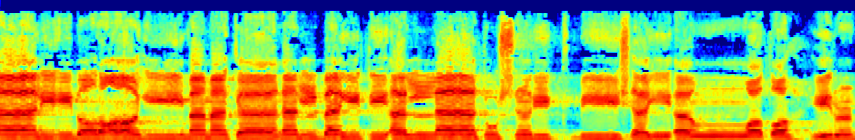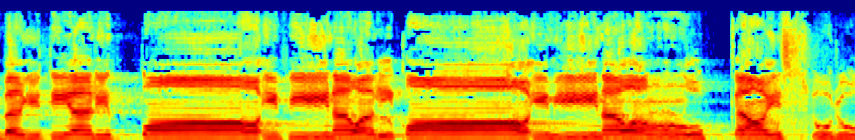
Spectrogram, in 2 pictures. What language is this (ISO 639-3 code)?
ara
